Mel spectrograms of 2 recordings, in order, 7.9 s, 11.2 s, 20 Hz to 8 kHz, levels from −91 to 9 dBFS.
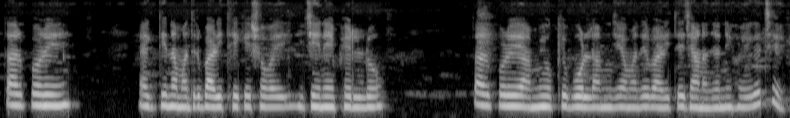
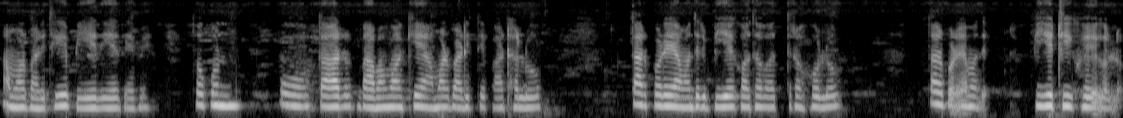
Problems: constant background noise, continuous background conversations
